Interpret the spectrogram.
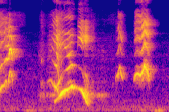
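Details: A two-and-a-half-month-old Alexandrine parakeet learning to talk gives a loud arching squawk and short harsh notes, with a person talking to the young bird indoors.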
